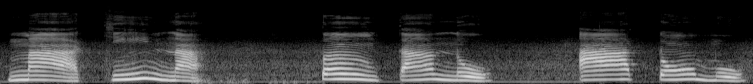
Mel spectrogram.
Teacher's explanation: todas as sílabas mais fortes, que nós pronunciamos com mais força, foram as antepenúltimas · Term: proparoxítonas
